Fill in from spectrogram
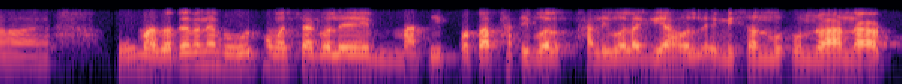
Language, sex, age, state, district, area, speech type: Assamese, male, 18-30, Assam, Majuli, rural, conversation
